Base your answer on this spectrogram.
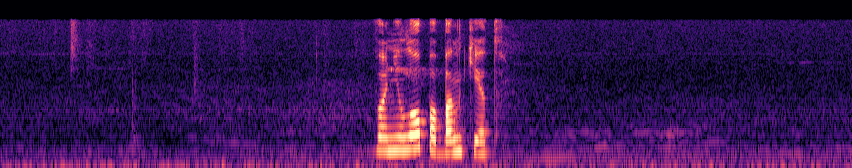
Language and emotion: Russian, neutral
